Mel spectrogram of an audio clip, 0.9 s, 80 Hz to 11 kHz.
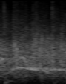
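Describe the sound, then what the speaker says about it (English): Applause from a crowd welcoming a Cub Scout team, the Wolves of Pack 618, at a hometown scouting game event; a brief, steady burst of clapping at moderate distance. "Give them a round of applause"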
